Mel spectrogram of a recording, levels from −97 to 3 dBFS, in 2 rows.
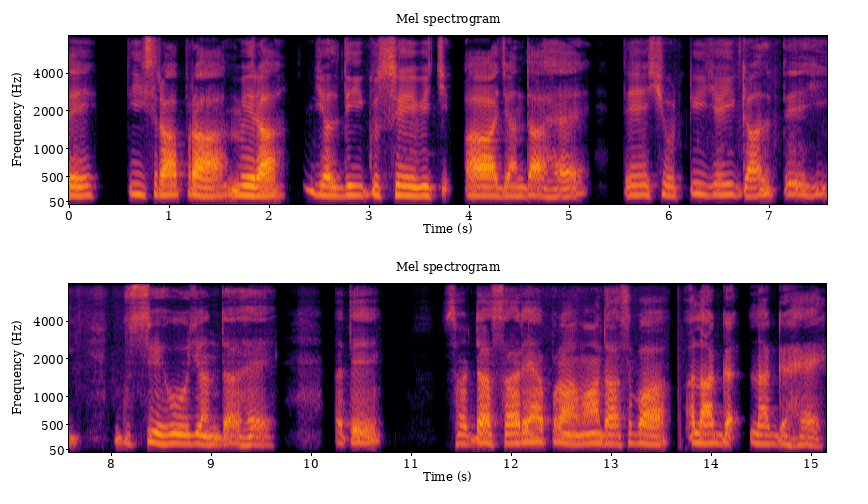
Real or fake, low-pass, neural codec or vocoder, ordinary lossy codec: real; none; none; none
